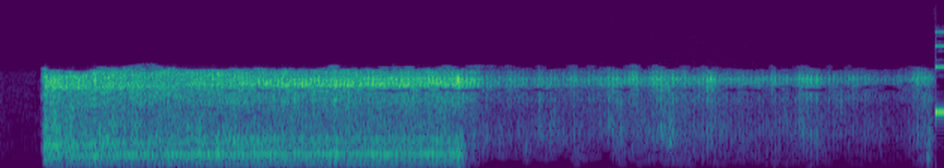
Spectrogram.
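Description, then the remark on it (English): A coffee machine runs with a loud, harsh grinding whir for a few seconds, then drops to a softer hissing rumble that continues before a brief tone at the end. No one speaks. “This is what my coffee machine sounds like.”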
